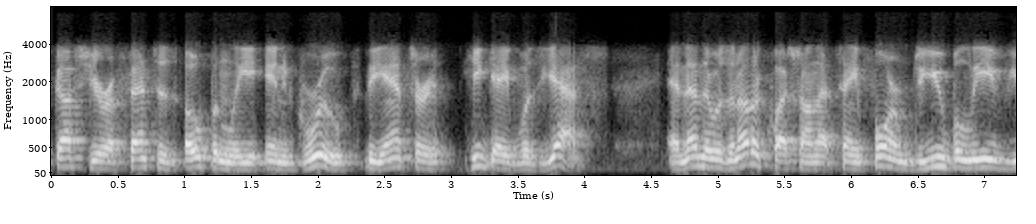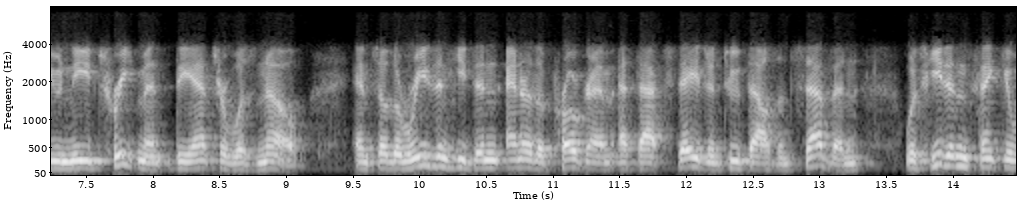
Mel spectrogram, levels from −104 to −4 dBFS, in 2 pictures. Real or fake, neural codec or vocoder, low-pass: real; none; 7.2 kHz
